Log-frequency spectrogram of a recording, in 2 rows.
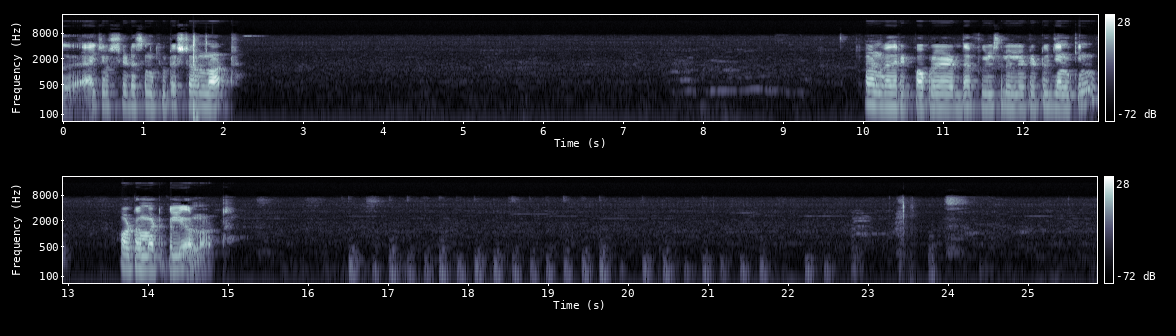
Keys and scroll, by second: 0.0-25.8 typing.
